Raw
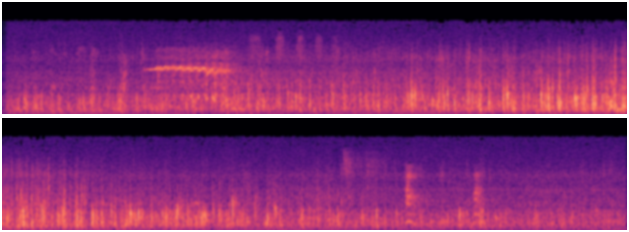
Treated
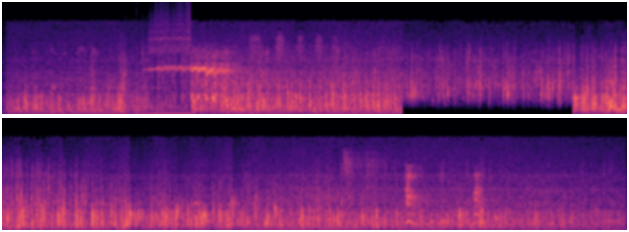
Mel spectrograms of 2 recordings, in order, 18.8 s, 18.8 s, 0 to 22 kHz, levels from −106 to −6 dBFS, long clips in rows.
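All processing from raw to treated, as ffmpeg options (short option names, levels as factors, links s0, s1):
-filter_complex "[0:a]asettb=1/sr,asplit=3[s0][s1][s2];[s0]atrim=end=1.844[s3];[s1]atrim=start=1.84:end=2.84,asetpts=PTS-STARTPTS,afade=t=in:d=0.004:c=qsin,afade=t=out:st=0.996:d=0.004:c=qsin,aeval=exprs='(mod(12.6*val(0)+1,2)-1)/12.6':c=same,aeval=exprs='(tanh(126*val(0)+0.35)-tanh(0.35))/126':c=same[s4];[s2]atrim=start=2.836[s5];[s3][s4]acrossfade=d=0.004:c1=hsin:c2=qsin[s6];[s6][s5]acrossfade=d=0.004:c1=qsin:c2=hsin,asettb=1/sr,asplit=3[s7][s8][s9];[s7]atrim=end=6.014[s10];[s8]atrim=start=6.01:end=8.57,asetpts=PTS-STARTPTS,afade=t=in:d=0.004:c=qsin,afade=t=out:st=2.556:d=0.004:c=qsin,highpass=f=900:w=0.5412,highpass=f=900:w=1.3066,flanger=delay=2.1:depth=8:regen=82:speed=1.6:shape=triangular[s11];[s9]atrim=start=8.566[s12];[s10][s11]acrossfade=d=0.004:c1=hsin:c2=qsin[s13];[s13][s12]acrossfade=d=0.004:c1=qsin:c2=hsin,equalizer=f=3000:w=5.3:g=-3,dynaudnorm=f=370:g=9:m=1.5,alimiter=limit=0.168:level=0:latency=1:release=358,volume=0.473"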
